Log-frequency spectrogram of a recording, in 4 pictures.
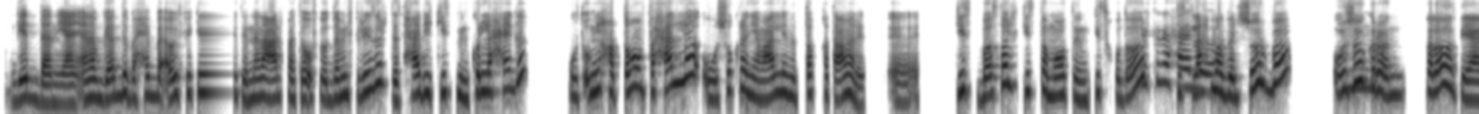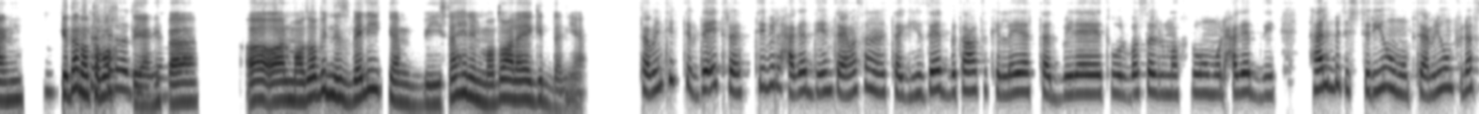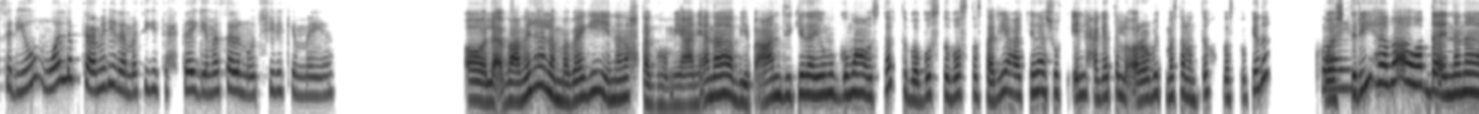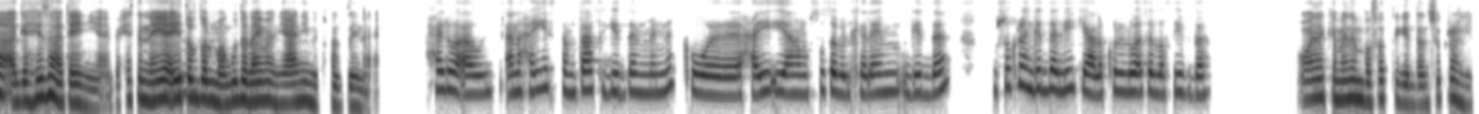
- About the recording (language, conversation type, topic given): Arabic, podcast, إزاي تنظّم الثلاجة وتحافظ على صلاحية الأكل؟
- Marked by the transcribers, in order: distorted speech; other noise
